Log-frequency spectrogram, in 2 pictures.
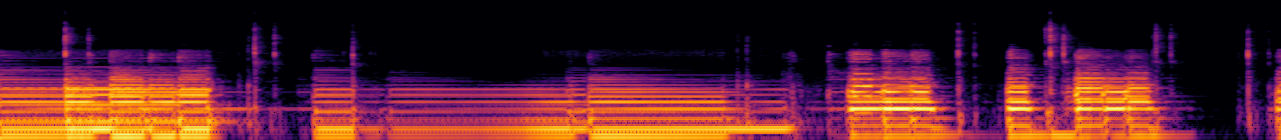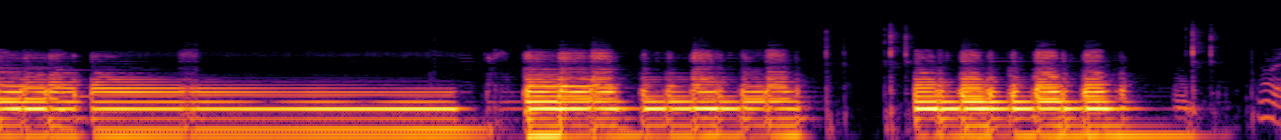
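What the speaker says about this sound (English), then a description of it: "I'm going to try and make this Marshall Blues Breaker sound like" Overdriven electric guitar through a Marshall Blues Breaker overdrive pedal, strummed chords and ringing notes in repeated loud phrases separated by short pauses, close-miked with no voices.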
